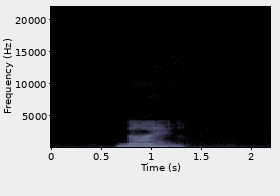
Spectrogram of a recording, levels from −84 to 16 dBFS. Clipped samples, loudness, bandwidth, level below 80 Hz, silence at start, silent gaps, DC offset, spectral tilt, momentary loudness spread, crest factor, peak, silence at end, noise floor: under 0.1%; -38 LUFS; 15.5 kHz; -82 dBFS; 0.65 s; none; under 0.1%; -7 dB/octave; 16 LU; 18 dB; -24 dBFS; 0.85 s; -73 dBFS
